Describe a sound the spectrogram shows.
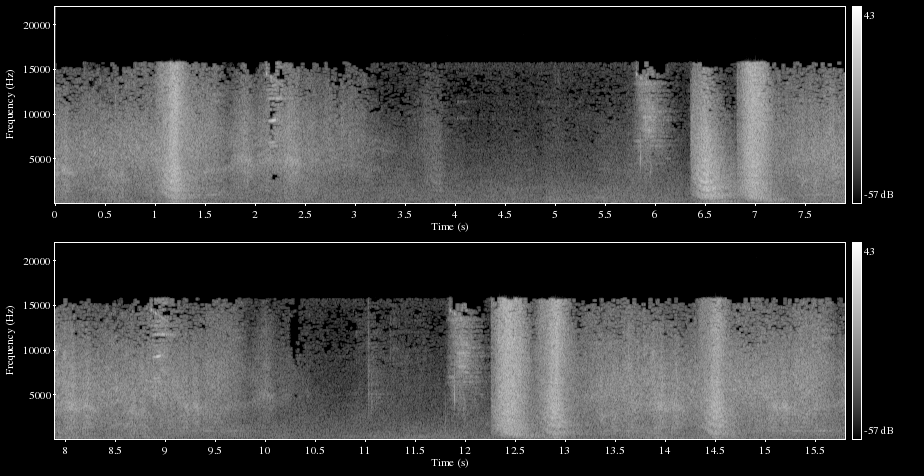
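Sharp whooshing game effects burst out a few times.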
